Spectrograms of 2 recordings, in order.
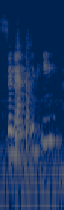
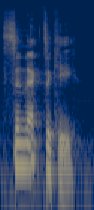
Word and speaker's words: synecdoche: Synecdoche. – Synecdoche.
